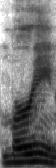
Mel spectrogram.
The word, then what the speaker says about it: Marine: But Marine, right? Marine. Right. But Marine. Marine. all good. I had it All and then good. I lost it and now I've got it again. So Marine.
